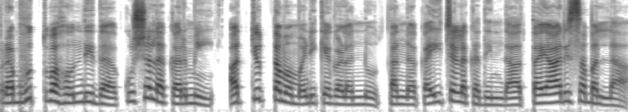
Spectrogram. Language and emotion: Kannada, neutral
